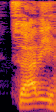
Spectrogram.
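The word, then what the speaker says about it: צדי: letter excuse me sadi sadi has a TZ sense it Saad D and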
